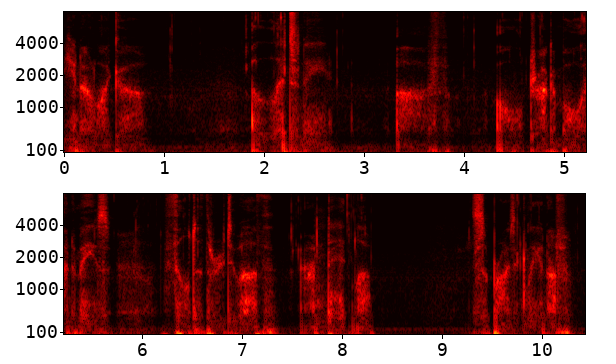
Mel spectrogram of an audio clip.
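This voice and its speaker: An ASMR host speaking in a soft, breathy, mostly unvoiced whisper, gently recapping in short phrases with lingering pauses, close to the microphone. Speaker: host of a whispered trivia channel.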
